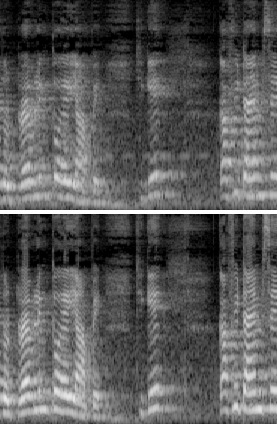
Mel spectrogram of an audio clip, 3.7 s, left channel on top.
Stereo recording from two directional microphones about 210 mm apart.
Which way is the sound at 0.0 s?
50° right (ahead or behind).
